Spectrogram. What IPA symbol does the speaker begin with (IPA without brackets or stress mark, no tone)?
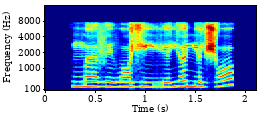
ŋ͡m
